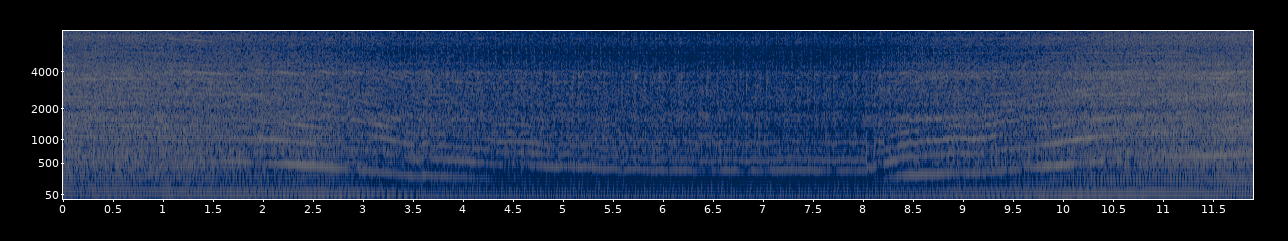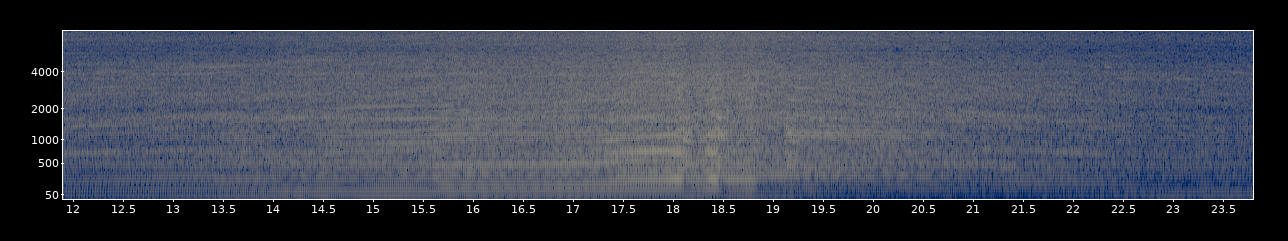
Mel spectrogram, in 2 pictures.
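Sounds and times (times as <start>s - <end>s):
Polaris Scrambler ATV engine driving off onboard ramps: 0.0s - 23.7s.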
